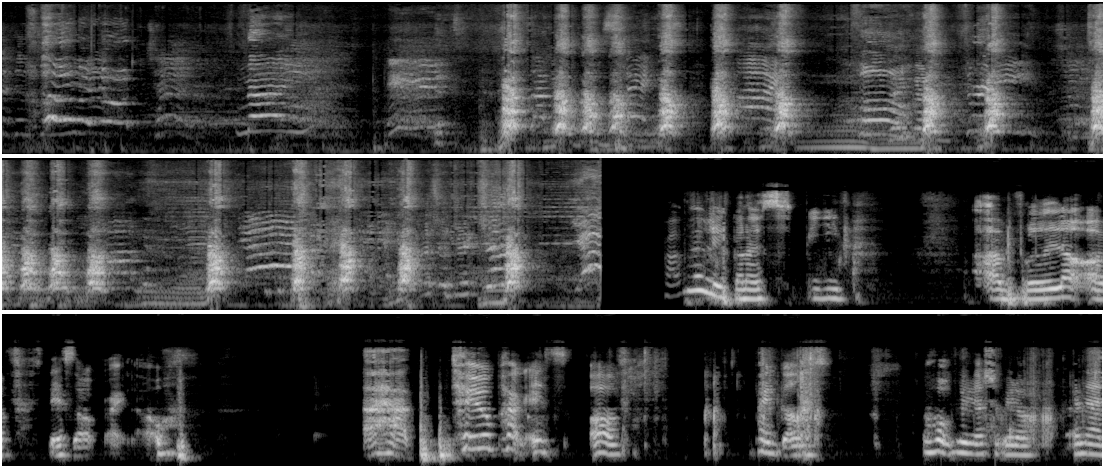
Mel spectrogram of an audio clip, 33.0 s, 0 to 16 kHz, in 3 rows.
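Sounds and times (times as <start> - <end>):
tv music and voices: 0.0 - 17.0
dog barking loudly: 5.0 - 8.2, 9.1 - 10.2, 10.8 - 12.2, 13.0 - 15.2, 16.0 - 16.4.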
